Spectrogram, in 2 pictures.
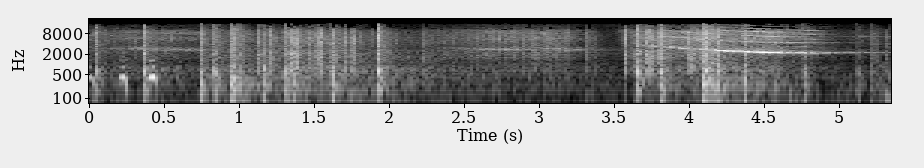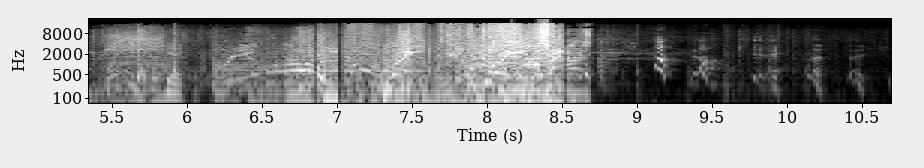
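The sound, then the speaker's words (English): Fireworks going off outside crackle and pop in rapid, irregular bursts, with a piercing whistle sweeping down partway through, then a loud, dense crackling barrage that cuts off abruptly. Voices can be heard underneath. “Those fireworks are still going off.”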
